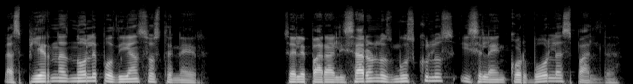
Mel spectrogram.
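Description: A man reading a classic tale as a storybook narrator, steady and measured. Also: medium pitch, no echo, clean studio sound.

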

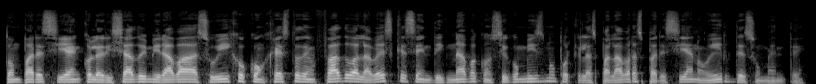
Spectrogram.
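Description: A man reading a story aloud in a measured, even narration style. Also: mid-range voice, no echo, studio quality. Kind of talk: scripted audiobook narration.

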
